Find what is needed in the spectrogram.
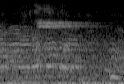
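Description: Ambience of a large sports hall: faint voices mixed with repeated low thuds, and a brief high steady tone near the middle.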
